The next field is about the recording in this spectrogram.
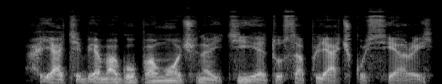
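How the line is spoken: Whisper. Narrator (Russian): снова зашептал Борис

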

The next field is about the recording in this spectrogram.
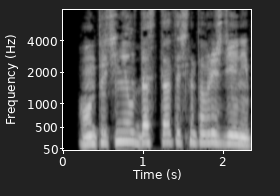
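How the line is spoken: Grumbled. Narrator (Russian): проворчал Дьювал

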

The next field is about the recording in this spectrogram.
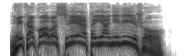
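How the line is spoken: Roar. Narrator (Russian): проревел шкипер

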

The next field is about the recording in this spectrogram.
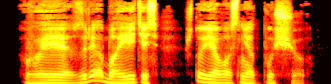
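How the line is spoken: Sigh. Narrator (Russian): вздохнул Иоганн Георг

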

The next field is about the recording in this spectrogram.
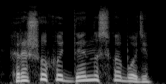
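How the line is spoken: Sighed. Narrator (Russian): вздохнула Полина

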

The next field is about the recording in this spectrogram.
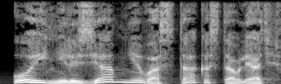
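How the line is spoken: Exclaiming. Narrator (Russian): воскликнула Вера Игнатьевна

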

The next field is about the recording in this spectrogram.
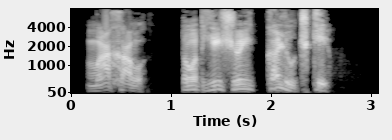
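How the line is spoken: Child's hiss. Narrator (Russian): Шипел малыш

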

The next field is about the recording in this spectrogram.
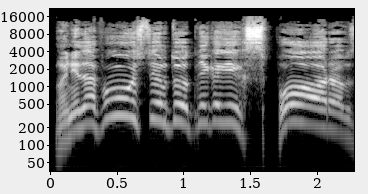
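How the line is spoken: Many voices shouting together. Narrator (Russian): закричали как один человек все стрелки

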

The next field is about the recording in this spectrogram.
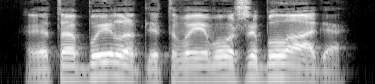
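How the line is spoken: Grumbling. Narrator (Russian): проворчал Ваймс

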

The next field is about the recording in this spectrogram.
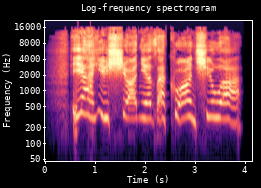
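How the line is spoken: Strained, anguished shouting. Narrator (Russian): надрывно кричала она

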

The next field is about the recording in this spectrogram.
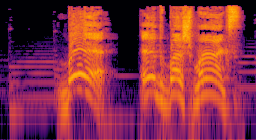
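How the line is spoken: Barked gruffly. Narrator (Russian): рявкнул следующий фигл

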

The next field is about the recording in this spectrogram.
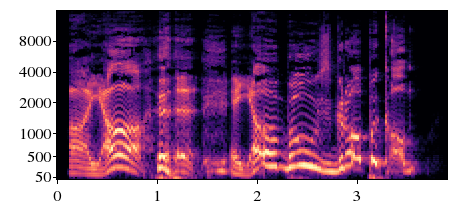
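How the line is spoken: Joyful announcement. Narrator (Ukrainian): радісно повідомив Гегріт

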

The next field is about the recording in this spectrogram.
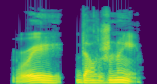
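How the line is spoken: Gentle reminder. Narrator (Russian): мягко напомнил Вудвард

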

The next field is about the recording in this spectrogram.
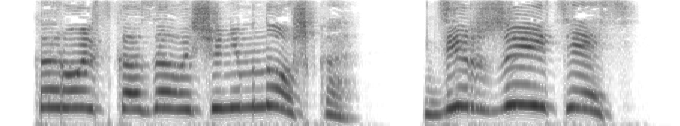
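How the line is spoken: Shout. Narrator (Russian): крикнула я

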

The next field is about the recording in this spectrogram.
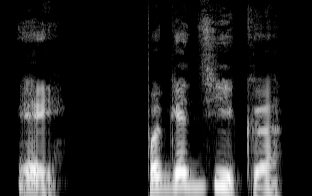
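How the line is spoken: Slow speech. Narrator (Russian): медленно проговорил Джим

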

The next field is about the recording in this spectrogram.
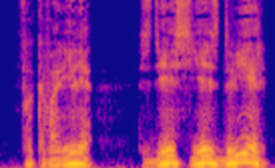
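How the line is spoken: Whisper. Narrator (Russian): прошептал Малаки

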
